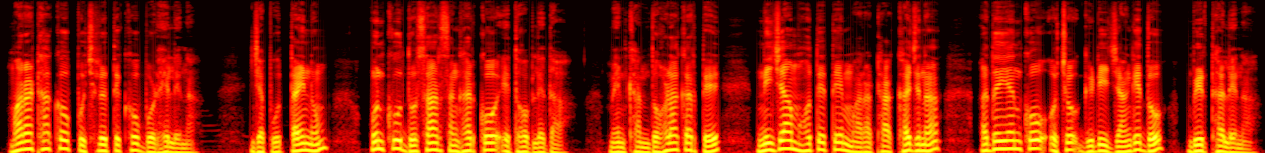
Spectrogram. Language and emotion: Santali, neutral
